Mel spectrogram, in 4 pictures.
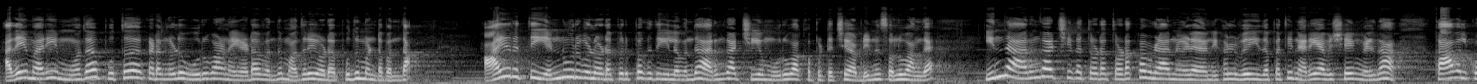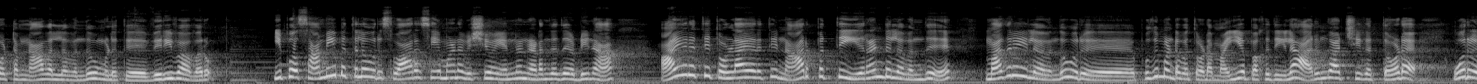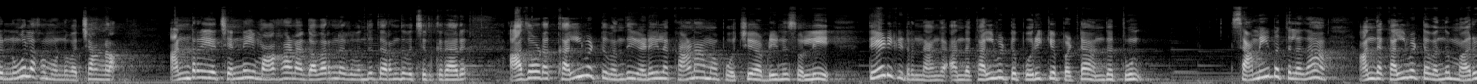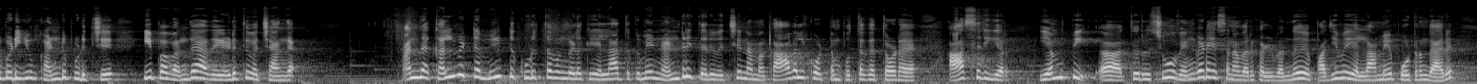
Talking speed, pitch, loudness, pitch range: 120 wpm, 250 Hz, -17 LUFS, 225-290 Hz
